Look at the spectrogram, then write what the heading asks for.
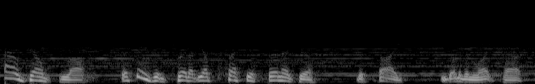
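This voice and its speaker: An actor playing a teasing, argumentative husband in a visual novel game, heard through a muffled filter. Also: male voice, on the high side, big pitch swings, normal speed. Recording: thin band-limited sound over music.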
